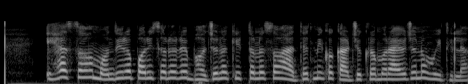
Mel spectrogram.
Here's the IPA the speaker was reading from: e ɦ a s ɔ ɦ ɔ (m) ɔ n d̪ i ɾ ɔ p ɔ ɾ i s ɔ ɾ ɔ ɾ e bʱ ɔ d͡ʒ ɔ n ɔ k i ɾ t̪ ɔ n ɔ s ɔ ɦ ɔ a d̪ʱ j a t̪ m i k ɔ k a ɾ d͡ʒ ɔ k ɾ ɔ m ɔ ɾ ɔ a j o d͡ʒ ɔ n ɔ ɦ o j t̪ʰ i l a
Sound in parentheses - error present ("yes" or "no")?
no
